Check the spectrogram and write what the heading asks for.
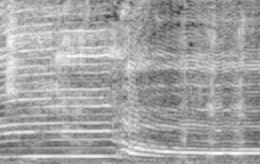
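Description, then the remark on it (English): A long drawn-out yeehaw yell, a steady held note that leaps higher and then slides slowly down, sounding loud and howl-like, with an added echo effect giving it a trailing quality. “You gotta give it that echo. You gotta give it that yeah, echo. it's a little bit of echo.”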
